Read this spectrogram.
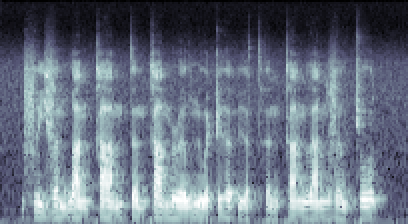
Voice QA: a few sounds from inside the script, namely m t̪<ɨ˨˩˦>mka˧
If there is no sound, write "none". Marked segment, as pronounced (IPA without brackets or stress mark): ə˨˩˦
